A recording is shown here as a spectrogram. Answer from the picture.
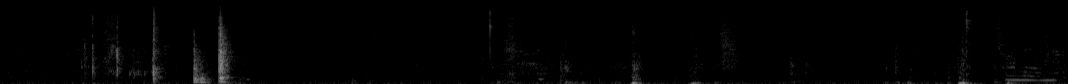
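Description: Cardstock pieces being handled and set down on a craft mat: light paper rustles and scattered small taps, with a quick run of sharper clicks about a second to two in and a few more later.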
